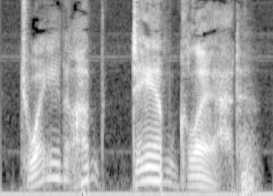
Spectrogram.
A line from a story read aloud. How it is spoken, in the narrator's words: McNelly exclaimed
